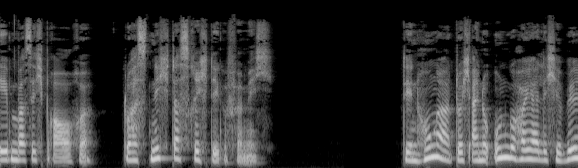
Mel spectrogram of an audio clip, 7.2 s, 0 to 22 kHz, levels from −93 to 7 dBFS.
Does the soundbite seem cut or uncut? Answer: uncut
